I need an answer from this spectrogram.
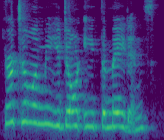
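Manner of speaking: normal talking voice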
